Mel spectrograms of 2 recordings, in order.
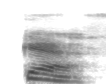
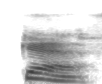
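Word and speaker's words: ك: So look at how I say qaf in comparison to kaf. Qaf, kaf.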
